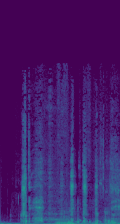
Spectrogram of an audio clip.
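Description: Heavy, rapid breathing right up against a microphone, a series of loud panting huffs with breathy hiss, repeating unevenly over a couple of seconds with no talking.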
